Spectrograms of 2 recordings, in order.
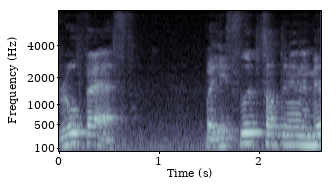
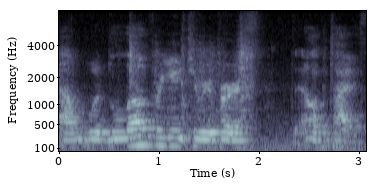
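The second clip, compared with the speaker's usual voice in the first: ordinary talk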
